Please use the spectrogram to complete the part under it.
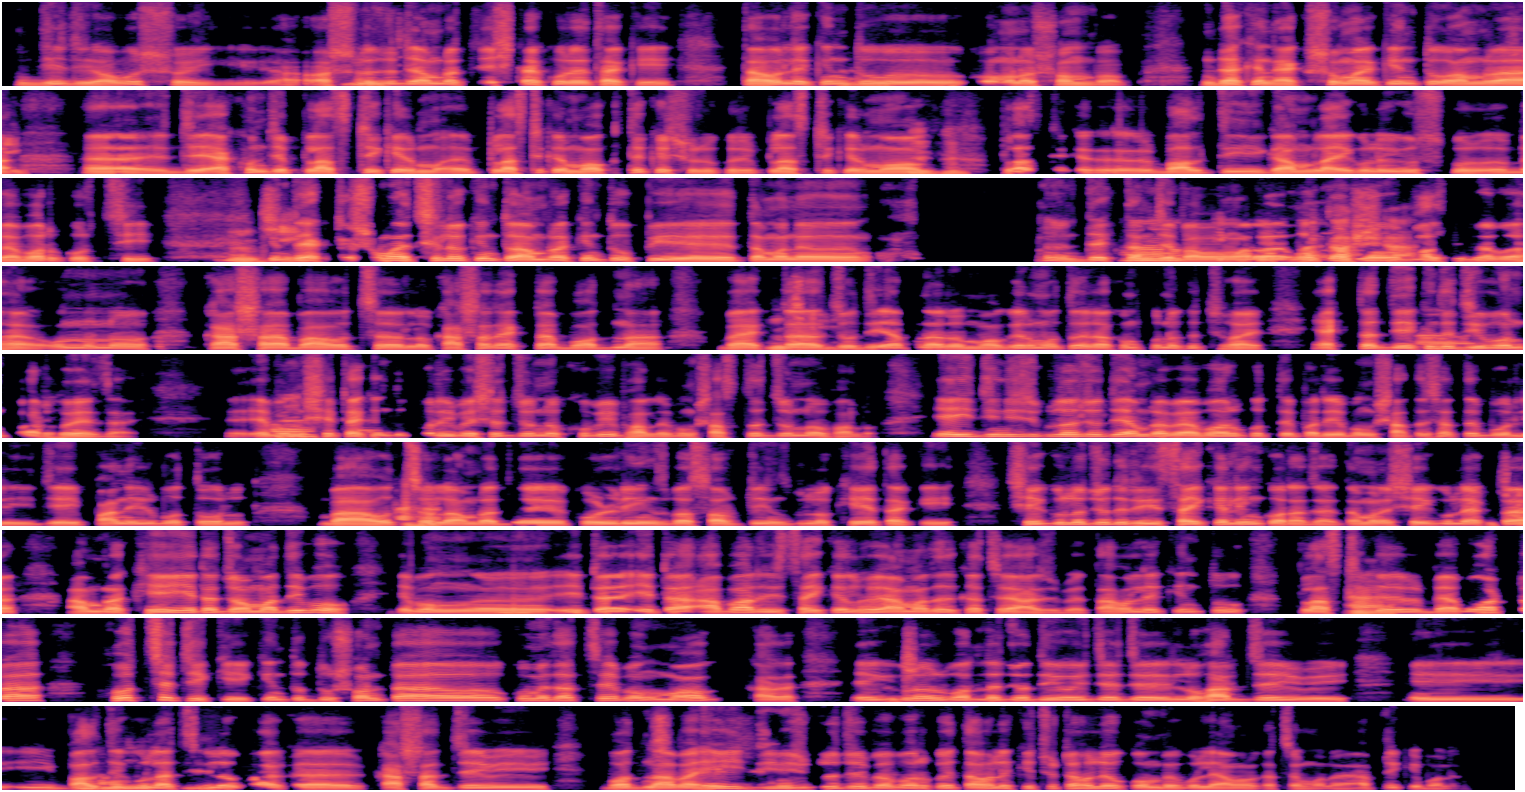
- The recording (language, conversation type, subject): Bengali, unstructured, আপনার কি মনে হয়, প্লাস্টিকের ব্যবহার কমানো সম্ভব?
- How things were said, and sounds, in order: static; tapping; in English: "recycling"; other background noise; in English: "recycle"; unintelligible speech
